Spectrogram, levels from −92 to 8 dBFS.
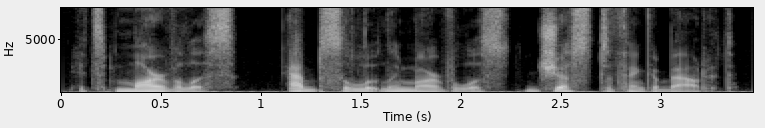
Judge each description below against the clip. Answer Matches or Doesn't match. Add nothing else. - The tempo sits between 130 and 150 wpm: Matches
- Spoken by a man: Matches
